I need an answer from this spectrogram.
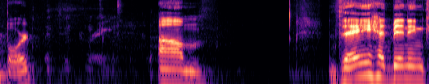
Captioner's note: participants laughing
